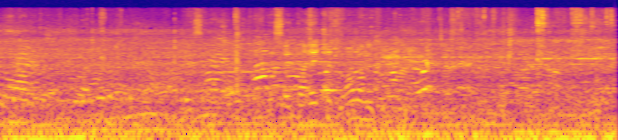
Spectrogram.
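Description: Background chatter of people talking at a distance, over a steady low rumble.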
